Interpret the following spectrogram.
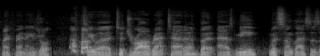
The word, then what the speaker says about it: Rattata: Oh, is that how you pronounce it? Yeah, Rattata.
